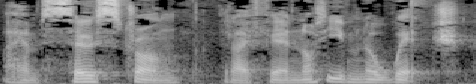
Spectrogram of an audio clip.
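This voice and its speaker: A man's voice: deep voice, measured pace. A man voicing an earnest young hero of great strength who speaks in archaic, formal words.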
